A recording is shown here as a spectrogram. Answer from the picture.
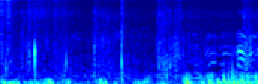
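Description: Footsteps on a dry dirt field path, a few soft crunches and scuffs, with a faint distant call near the end.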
